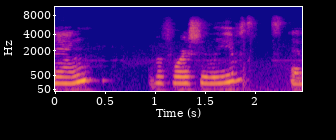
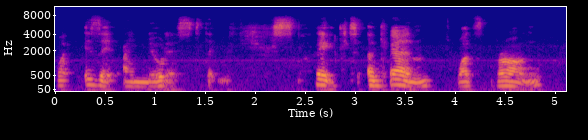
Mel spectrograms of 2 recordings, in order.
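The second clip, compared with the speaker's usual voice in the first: very soft, hushed half-whisper under the breath; 7 semitones lower than usual. Narrator voicing a woman sitting next to a man; half-whispering. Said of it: "she is just going to whisper".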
